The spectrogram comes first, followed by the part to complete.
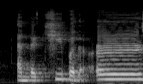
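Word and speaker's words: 二: Number two is R. R is a fourth tone. Please think this way. How many ears do you have? Two, right? Just remove the E sound and keep the R sound.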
